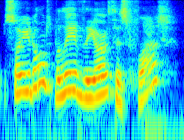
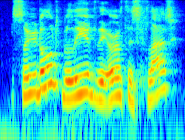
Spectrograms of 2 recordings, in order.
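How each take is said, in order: First: Put-on Marty's voice drifting into a different accent; Marty's accent sliding off; "So you don't believe" with the accent wandering; slipping accent. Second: Marty's question redone in his proper voice; "So you don't believe" back in Marty's usual voice; corrected Marty voice. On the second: Acted. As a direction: retake the line steadier. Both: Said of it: "His accent is changing".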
